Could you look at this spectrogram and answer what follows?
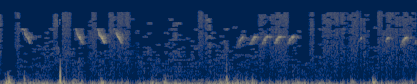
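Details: Tame captive sooty-headed bulbul, vocal all day, calling in bouncy sequences of short downslurred whistles, one run of four rapid notes in the middle, over steady low rumble and occasional thumps.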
